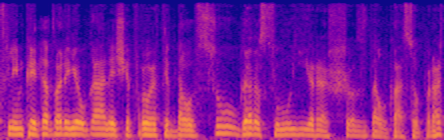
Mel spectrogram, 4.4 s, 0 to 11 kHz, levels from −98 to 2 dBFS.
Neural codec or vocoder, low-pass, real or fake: codec, 24 kHz, 1.5 kbps, HILCodec; 9.9 kHz; fake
